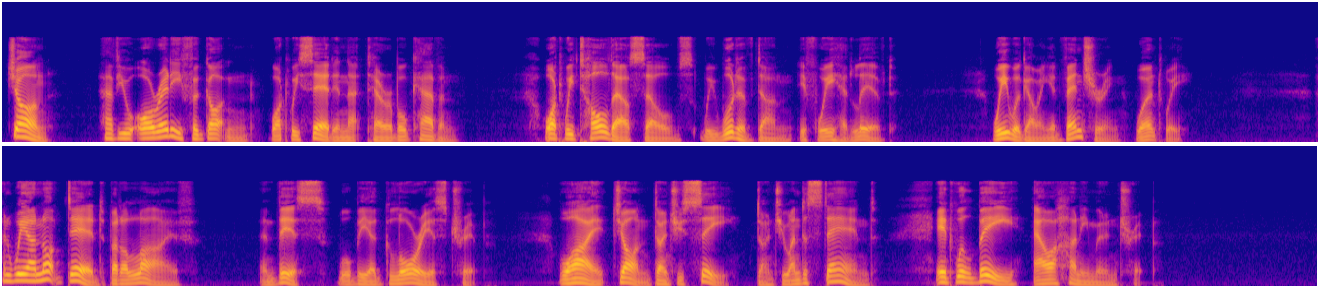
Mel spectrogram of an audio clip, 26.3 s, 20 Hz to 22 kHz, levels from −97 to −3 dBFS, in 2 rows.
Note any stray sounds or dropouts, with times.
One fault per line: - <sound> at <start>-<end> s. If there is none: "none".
none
